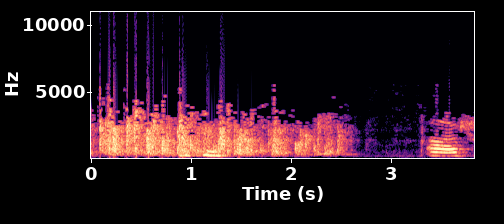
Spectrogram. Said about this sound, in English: Yeah, clap for him.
